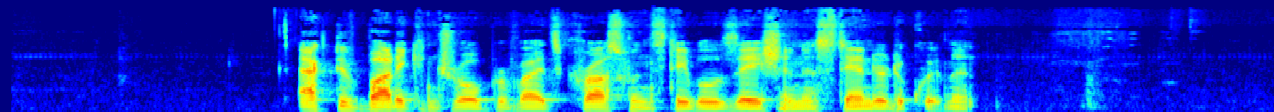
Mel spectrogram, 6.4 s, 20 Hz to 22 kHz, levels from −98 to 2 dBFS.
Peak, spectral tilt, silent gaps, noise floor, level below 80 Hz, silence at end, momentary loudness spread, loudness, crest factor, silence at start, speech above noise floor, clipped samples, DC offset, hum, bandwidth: -4 dBFS; -3.5 dB/octave; none; -78 dBFS; -72 dBFS; 1.5 s; 10 LU; -25 LUFS; 24 dB; 1.5 s; 53 dB; under 0.1%; under 0.1%; none; 16.5 kHz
